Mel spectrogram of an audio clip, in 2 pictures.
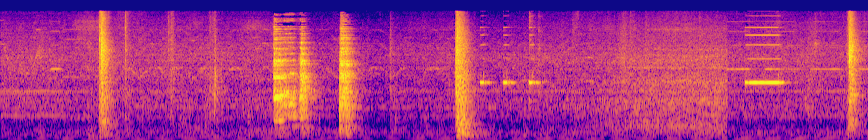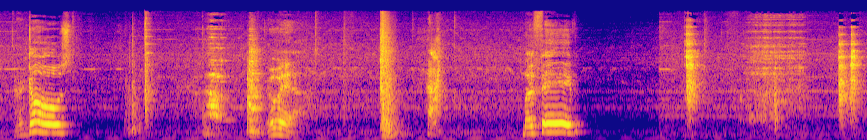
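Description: A microwave oven is being used: the door latch clicks and knocks, a few short keypad beeps sound, there is a brief stretch of faint running hum, and then a single beep.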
